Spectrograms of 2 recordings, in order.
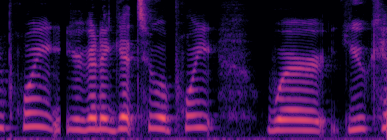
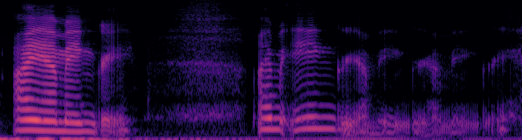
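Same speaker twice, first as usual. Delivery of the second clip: fading to a whisper. Shown as a demonstration. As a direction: say it plainly, then fade to a breathy whisper. Naming anger then letting it fade.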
